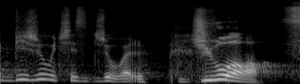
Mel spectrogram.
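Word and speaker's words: bijou: But here I say biju, which is jewel.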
